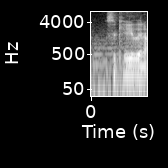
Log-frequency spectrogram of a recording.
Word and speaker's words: Sakhalin: Oh, and you might want to watch the Sakhalin Islands. That's how you pronounce it.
